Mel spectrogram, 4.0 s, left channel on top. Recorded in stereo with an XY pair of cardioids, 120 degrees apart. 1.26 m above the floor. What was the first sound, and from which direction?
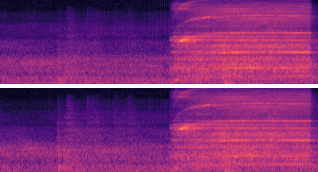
Crushing, 50° right.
